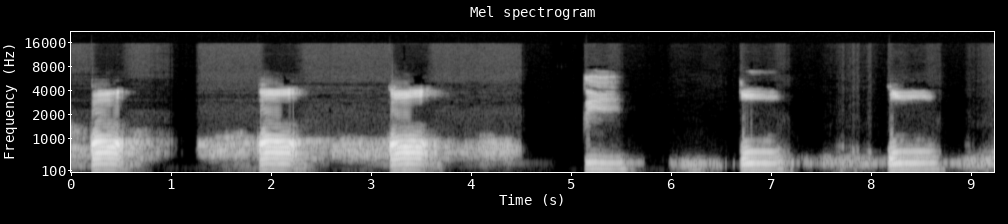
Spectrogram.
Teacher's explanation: Jadi pangkal lidah atas maksudnya atas adalah yang paling dalam. Yaitu menempel dengan langit-langit yang lunak atau langit-langit yang daging. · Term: huruf qof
